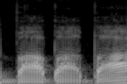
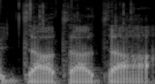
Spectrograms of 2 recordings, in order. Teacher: either your lips will come together and go ba ba ba, or your tongue will hit the roof of your mouth and go da da da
